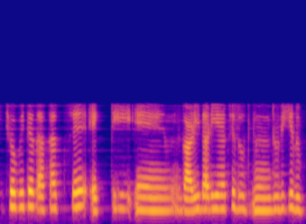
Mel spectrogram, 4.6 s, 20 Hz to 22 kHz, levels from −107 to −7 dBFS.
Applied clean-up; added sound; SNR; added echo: neural mask model DeepFilterNet 3.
